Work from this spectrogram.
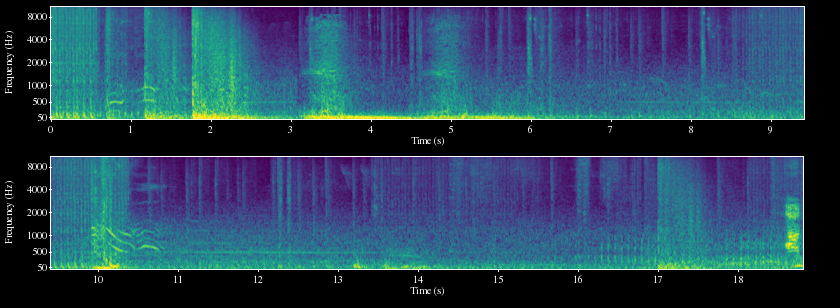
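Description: Gunfire in the mobile shooter Guns of Boom comes in bursts and single shots at varying distances, mixed with game effects and announcer callouts.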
